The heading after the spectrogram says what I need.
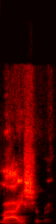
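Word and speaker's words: מעשר: Means 10th in Hebrew, and it's pronounced ma'ashera.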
